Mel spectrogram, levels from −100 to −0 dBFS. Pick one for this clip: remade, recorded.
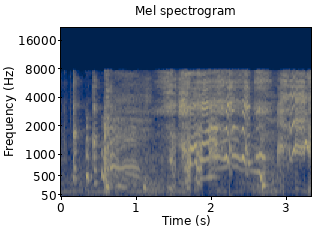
recorded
